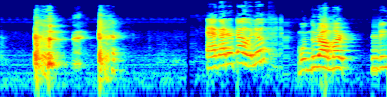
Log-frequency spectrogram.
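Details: During a Coca-Cola burping challenge, two short, harsh cough-like bursts, followed by voiced, speech-like sounds in a small room; cough.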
